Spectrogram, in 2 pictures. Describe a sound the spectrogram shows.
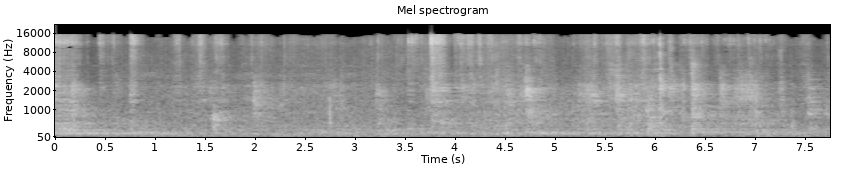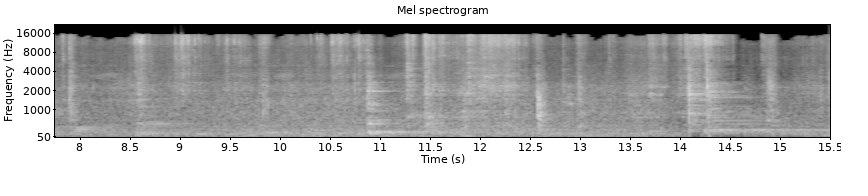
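Boots clank on a metal ladder rung by rung.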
